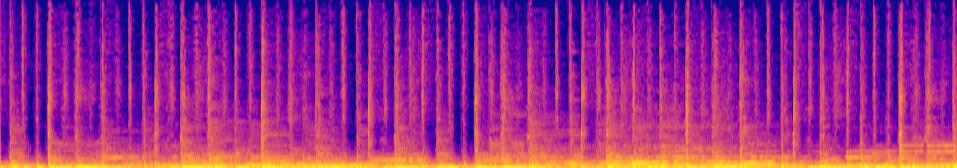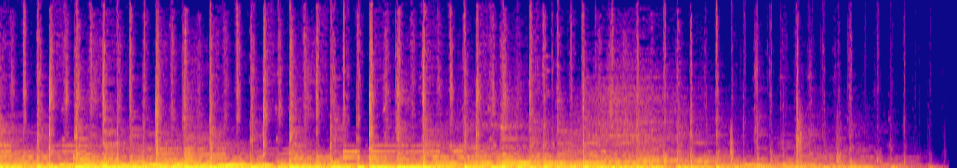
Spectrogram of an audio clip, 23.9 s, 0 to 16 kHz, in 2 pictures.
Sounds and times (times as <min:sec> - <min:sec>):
Music: 0:00.0 - 0:23.8.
